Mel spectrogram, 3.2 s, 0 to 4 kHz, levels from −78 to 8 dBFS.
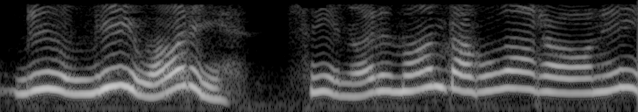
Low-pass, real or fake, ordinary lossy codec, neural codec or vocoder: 3.6 kHz; fake; MP3, 24 kbps; codec, 16 kHz, 1 kbps, FunCodec, trained on LibriTTS, 50 frames a second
